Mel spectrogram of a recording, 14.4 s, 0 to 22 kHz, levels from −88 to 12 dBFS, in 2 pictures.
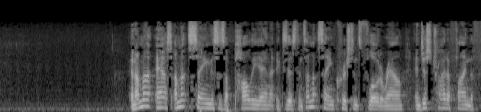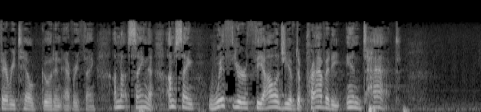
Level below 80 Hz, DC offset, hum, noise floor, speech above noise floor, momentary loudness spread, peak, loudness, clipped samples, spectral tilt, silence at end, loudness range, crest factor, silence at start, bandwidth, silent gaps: -44 dBFS; under 0.1%; none; -53 dBFS; 29 dB; 9 LU; -4 dBFS; -22 LUFS; under 0.1%; -3 dB/octave; 0.9 s; 4 LU; 22 dB; 1.95 s; 10.5 kHz; none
